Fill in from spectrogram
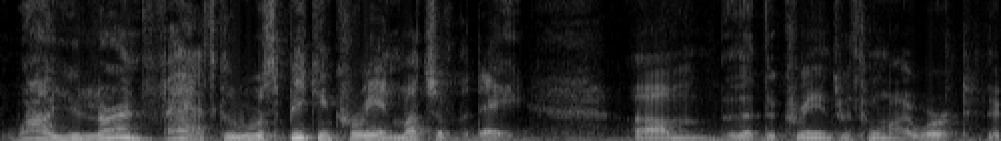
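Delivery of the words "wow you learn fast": impressed wow. Retold or imitated. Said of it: "he said".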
